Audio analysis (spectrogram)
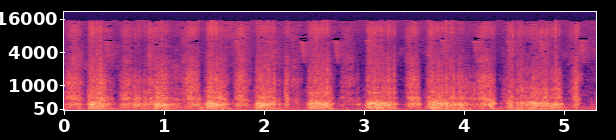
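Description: Fingers cup, squeeze and scratch the top of a dark grey foam windscreen on a microphone. The result is a steady run of close, muffled rustling bursts with a low, boomy body around 250 Hz and almost no bright content, rising and falling in loose, uneven pulses.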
